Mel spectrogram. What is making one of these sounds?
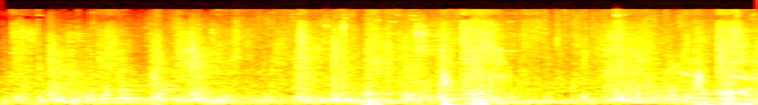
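Metal weapons clash and clang in a noisy battle.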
